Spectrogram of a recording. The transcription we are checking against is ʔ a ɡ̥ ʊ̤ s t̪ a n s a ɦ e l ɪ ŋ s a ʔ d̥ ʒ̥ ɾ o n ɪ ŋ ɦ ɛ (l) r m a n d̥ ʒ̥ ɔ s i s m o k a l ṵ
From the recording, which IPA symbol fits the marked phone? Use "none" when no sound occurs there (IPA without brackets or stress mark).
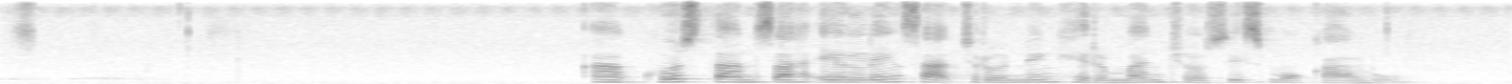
none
